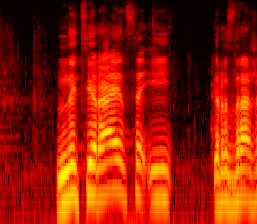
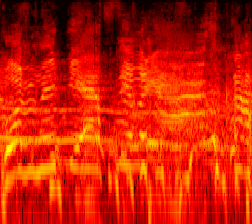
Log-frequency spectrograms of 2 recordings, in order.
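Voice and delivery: laughing; 12 semitones higher, 4 dB quieter, much slower than usual. Real, not acted. Friend cracks up at the joke.

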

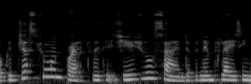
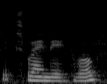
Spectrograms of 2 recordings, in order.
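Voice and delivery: ordinary delivery, nothing marked

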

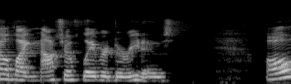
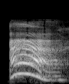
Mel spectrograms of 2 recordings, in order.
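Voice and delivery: grunt; 7 semitones higher, 8 dB louder than usual. Acted. Khufu grunts.

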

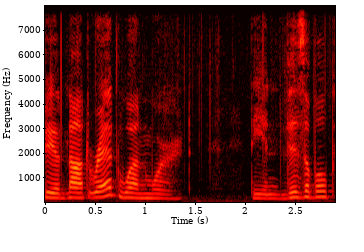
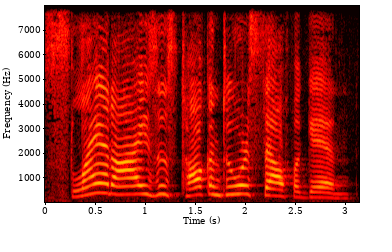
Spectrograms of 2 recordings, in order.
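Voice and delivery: loud, higher mocking yell; yelled taunt; 8 semitones higher, 9 dB louder than usual. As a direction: shout a taunt down the steps. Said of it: "he yelled".

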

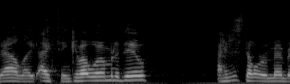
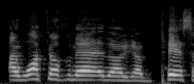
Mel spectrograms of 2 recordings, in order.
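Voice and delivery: ordinary talk

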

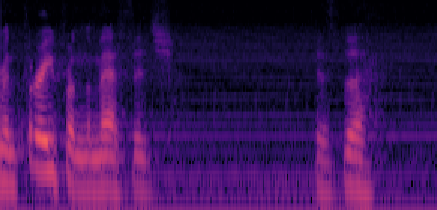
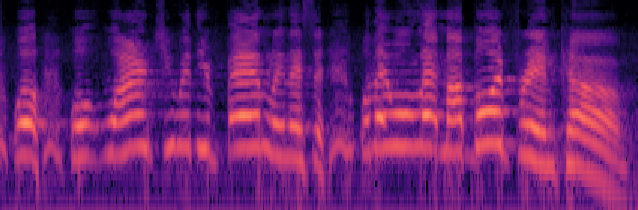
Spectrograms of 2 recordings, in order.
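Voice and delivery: loud, high, driving preacher voice; full-force preaching; 10 semitones higher, 12 dB louder than usual. Acted. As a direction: preach it hard to the congregation.

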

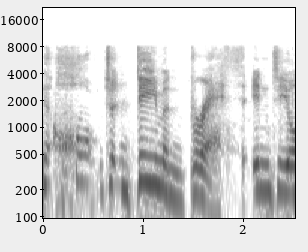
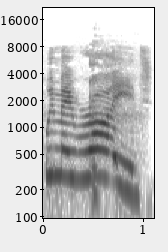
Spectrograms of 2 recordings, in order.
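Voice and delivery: overly polite coaxing; 2 semitones higher, 5 dB louder than usual. Acted. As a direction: sweet-talk the demon like a butler. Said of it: "You, uh, you say to your demon".

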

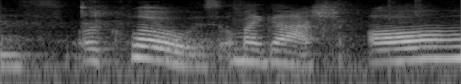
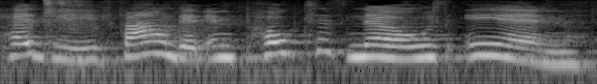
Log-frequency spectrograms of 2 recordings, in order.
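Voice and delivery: gentle storybook reading; storytelling voice; 3 semitones higher than usual. A narrator's reading. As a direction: read it like a picture book for a class. Reading picture book to children.

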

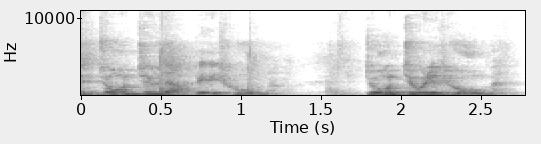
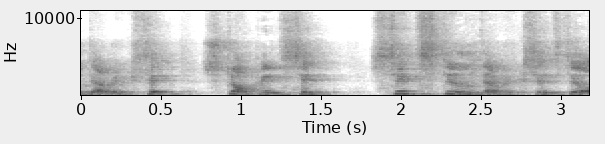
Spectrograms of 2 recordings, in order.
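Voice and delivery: usual speaking voice

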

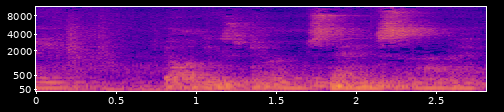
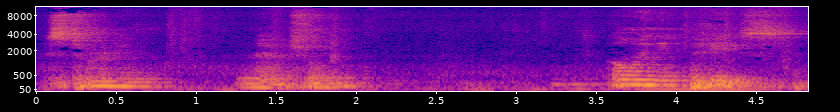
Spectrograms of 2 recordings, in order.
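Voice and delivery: slow, higher, louder hypnotic induction; hypnotist voice; 5 semitones higher, 4 dB louder than usual. Shown as a demonstration. Hypnotist teacher demonstrates putting a class under, hypnotic. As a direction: lull them under like a hypnotist, drawn out. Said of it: "they can literally sit here and say".

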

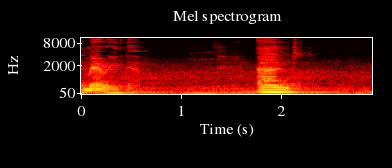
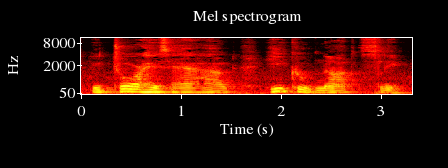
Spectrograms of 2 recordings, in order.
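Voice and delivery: plain reading voice

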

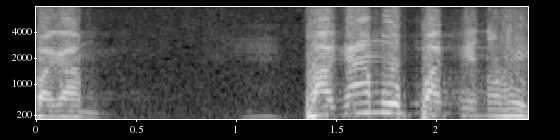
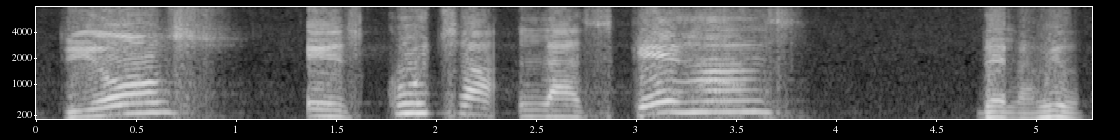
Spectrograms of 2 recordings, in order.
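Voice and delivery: slow, raised preaching of the verse; much slower than usual. Acted. Preacher proclaims scripture slowly to the congregation.

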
